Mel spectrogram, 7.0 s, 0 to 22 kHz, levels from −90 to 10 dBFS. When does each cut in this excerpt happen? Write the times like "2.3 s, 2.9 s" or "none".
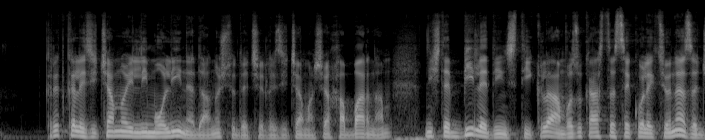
4.9 s

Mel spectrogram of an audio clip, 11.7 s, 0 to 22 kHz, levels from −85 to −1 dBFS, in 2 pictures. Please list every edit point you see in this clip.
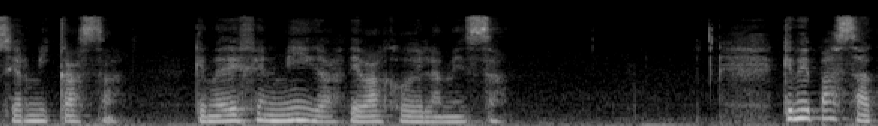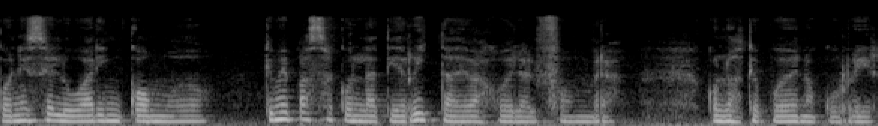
10.8 s

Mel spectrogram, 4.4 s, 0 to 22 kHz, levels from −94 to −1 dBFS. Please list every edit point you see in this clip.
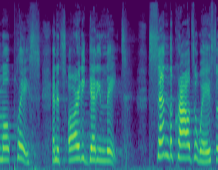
none

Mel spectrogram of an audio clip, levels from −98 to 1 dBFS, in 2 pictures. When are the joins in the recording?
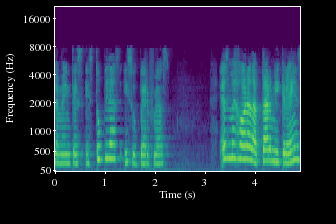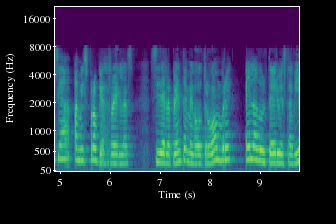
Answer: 7.7 s

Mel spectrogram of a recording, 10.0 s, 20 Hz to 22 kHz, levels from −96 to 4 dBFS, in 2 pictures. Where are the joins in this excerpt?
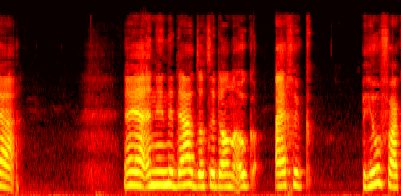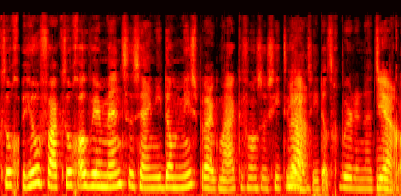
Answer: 5.2 s

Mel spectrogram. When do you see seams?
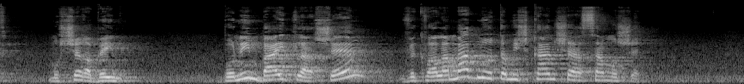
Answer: none

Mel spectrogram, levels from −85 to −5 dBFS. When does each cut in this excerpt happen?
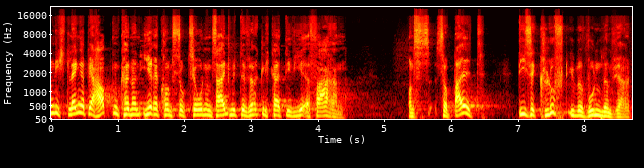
1.7 s, 2.7 s, 4.8 s

